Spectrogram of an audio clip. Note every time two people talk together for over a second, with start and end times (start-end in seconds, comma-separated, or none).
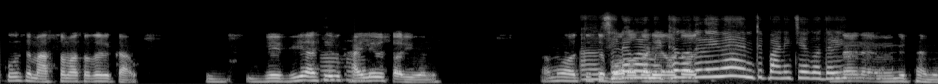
5.8-8.4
